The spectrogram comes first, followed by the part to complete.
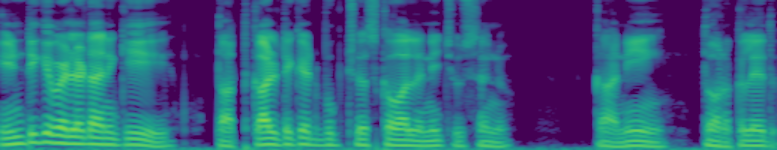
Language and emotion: Telugu, sad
